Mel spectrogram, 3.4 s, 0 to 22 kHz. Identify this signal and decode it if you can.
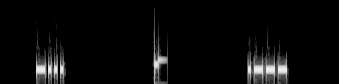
Morse code, heard as a keyed tone, about 40 wpm, 700 Hz. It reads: B J
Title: Single Letter-Number 40wpm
